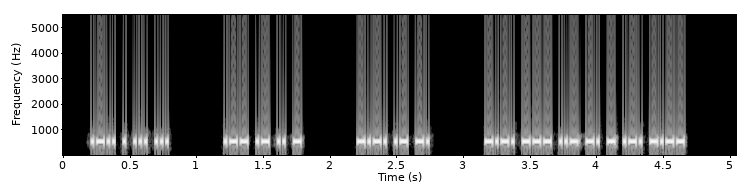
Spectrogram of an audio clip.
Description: Morse code, heard as a keyed tone, about 60 wpm, 550 Hz. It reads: LESS WAIT CAN COUNTRY
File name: 632 words / 632 Words 60WPM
